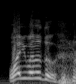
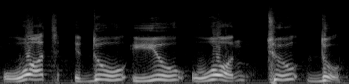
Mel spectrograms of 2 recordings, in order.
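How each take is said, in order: First: The small words are weakened and run together. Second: Each word is said fully and separately. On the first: The speaker calls it right. "But we don't pronounce like that" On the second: The speaker calls it wrong. "if we read separately, we say"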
